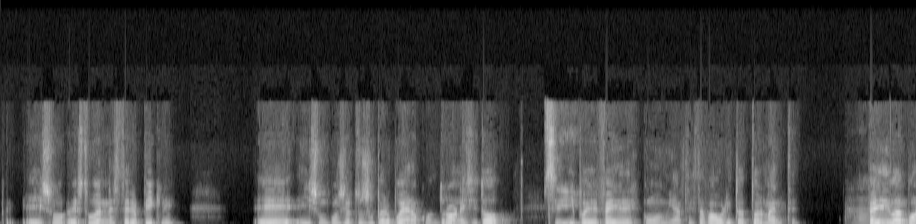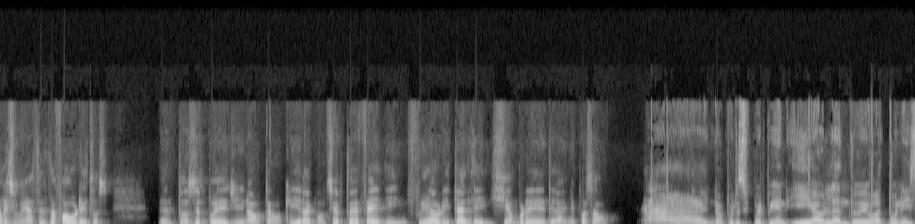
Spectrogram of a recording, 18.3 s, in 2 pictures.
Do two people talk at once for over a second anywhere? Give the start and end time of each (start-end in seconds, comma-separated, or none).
none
